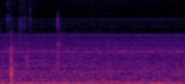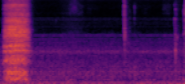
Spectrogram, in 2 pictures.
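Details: A single sharp, hissing nasal burst against quiet room noise as an adult sniffs powdered cannabis ("sand"); forceful sniff or snort.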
